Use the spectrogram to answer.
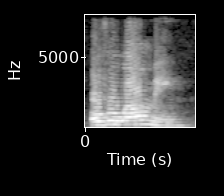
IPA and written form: |oʊvər|welmɪŋ (overwhelming)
